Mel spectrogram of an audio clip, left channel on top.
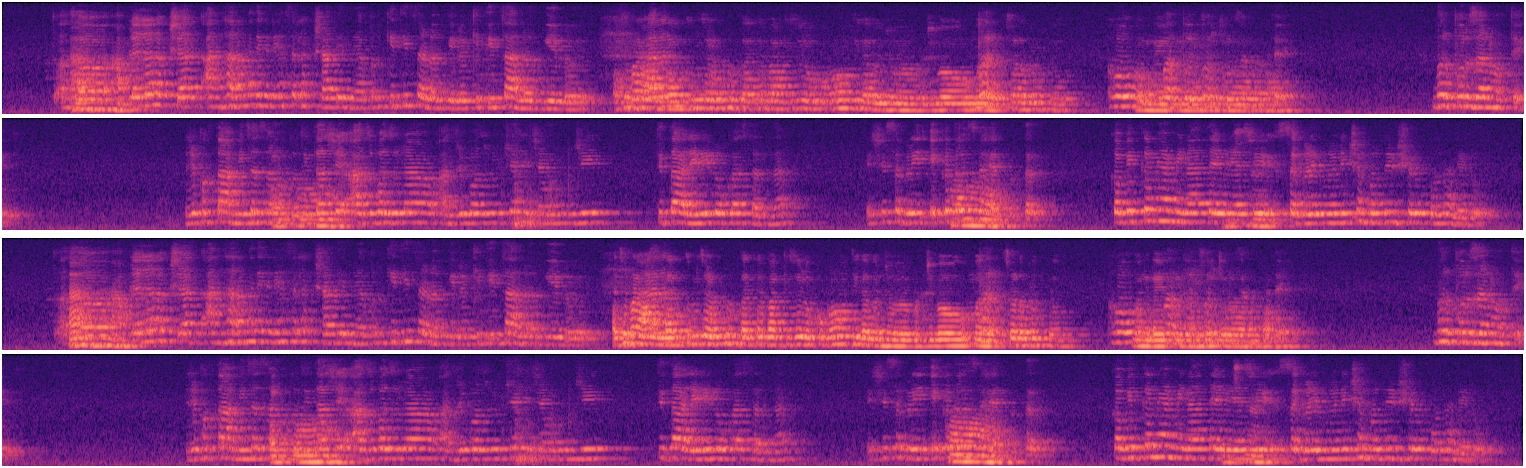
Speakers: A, on the left (about 55°); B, on the right (about 80°).
A: असं
B: हां, हां, हां.
A: आपल्याला लग लक्षात अंधारामध्ये कनाई असं लक्षात येत नाही आपण किती चढत गेलो किती चालत गेलोय
B: अे पण अंधारात
A: कारण
B: तुम्ही चढत होता तर बाकीचे लोक पण होती का तुमच्या बरोबर जे बाऊ
A: भर
B: चढत होते
A: हो,
B: मंदिरात
A: हो भरपूर,
B: येण्यासाठी
A: भरपूर
B: वगैरे
A: जण होते
B: तेव्हा?
A: भरपूर जण होते म्हणजे फक्त आम्हीच असं
B: अच्छा,
A: नवतो
B: हां,
A: तिथं अशे आ आजूबाजूला आजूबाजूच्या ह्याच्यावरून जे तिथं आलेली लोकं असतात ना जो अ सगळी एकत्रच
B: हां.
A: बाहेर पडतात कमीत कमी आम्ही ना त्यावेळी
B: अच्छा,
A: असे सगळे मिळून एक शंभर दीडशे लोक झालेलो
